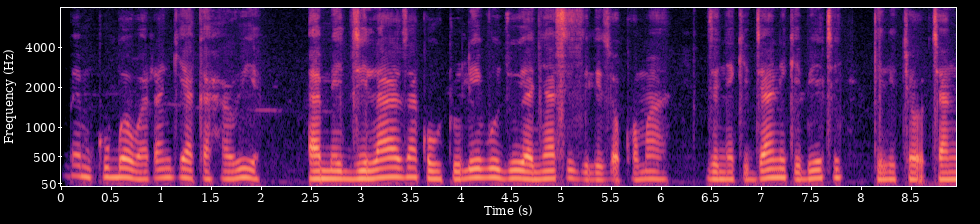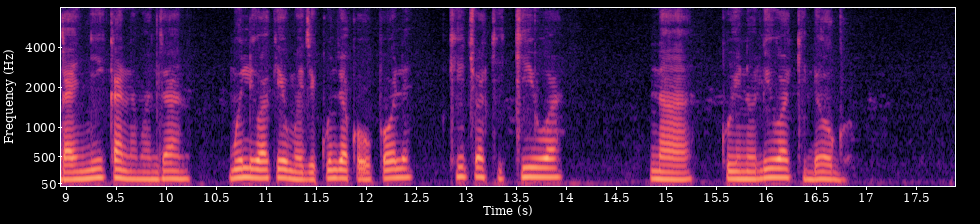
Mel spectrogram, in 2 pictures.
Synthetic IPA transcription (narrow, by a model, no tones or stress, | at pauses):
mbɛm̩kuɓwawaɾaŋɡijakahawiaː | mɛʄilazakwautulivuʄuːjaɲasizilizɔkɔmaː | zɛɲɛkiʄanikiɓiti | kilit͡ʃɔ̰t͡ʃaŋɡaɲikanamand͡ʒanɔ | mwiliwakɛumɛʄikund͡ʒwakwaupɔlɛ | kit͡ʃwakikiwa | na | kuinuliwakiɗɔɠɔ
